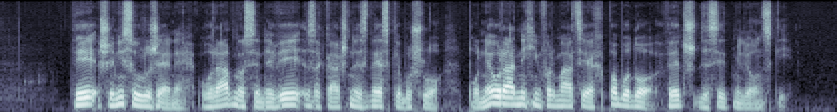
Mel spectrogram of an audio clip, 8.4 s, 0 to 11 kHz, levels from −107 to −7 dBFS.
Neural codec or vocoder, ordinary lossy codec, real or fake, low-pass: vocoder, 22.05 kHz, 80 mel bands, WaveNeXt; none; fake; none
